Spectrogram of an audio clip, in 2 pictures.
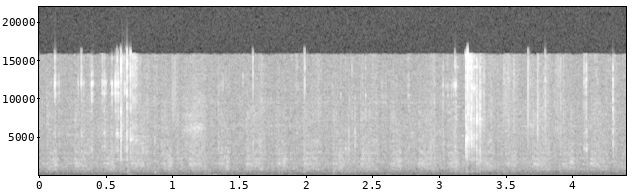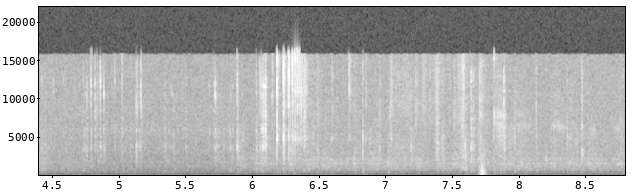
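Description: Faint, scattered clicks and taps of fingers handling the plastic fan shroud and BLTouch mount on an Ender 3 Pro hot end as it is taken apart, with one sharper knock near the end.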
